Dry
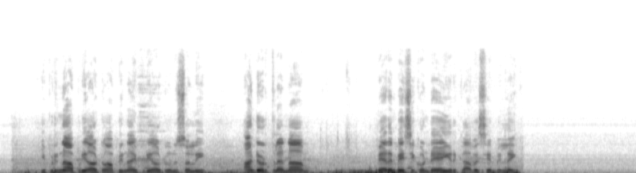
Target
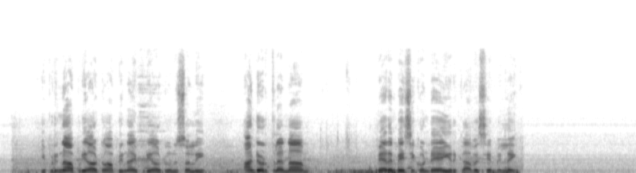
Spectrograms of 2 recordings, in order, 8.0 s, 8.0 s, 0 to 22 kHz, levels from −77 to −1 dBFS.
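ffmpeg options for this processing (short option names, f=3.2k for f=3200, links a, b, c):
-af "highpass=f=210:w=0.5412,highpass=f=210:w=1.3066"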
